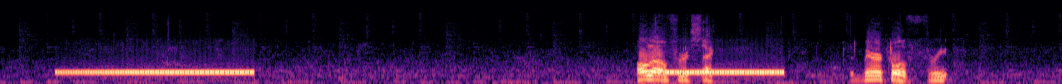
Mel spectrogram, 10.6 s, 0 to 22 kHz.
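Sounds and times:
telephone dial tone: 0.6s - 2.6s, 6.6s - 7.9s
speech: 6.4s - 7.2s, 8.5s - 9.6s.

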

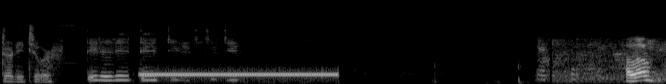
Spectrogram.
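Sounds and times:
speech: 0.0s - 2.6s, 5.4s - 6.6s
telephone ring tone on a call back: 1.4s - 3.4s.

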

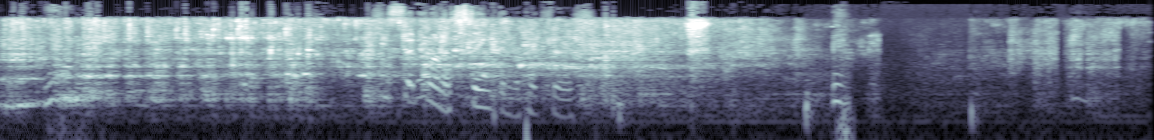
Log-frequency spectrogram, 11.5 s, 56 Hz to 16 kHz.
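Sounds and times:
toilet flushing: 0.0s - 8.1s.

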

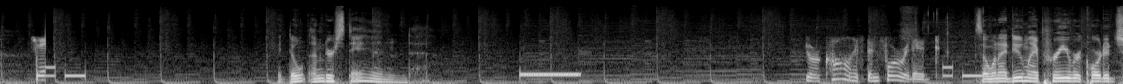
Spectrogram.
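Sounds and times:
ringback tone from an outgoing phone call: 0.4s - 0.9s, 5.2s - 5.9s, 9.4s - 9.9s
speech: 0.4s - 1.1s, 2.8s - 4.4s, 8.0s - 11.2s.

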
